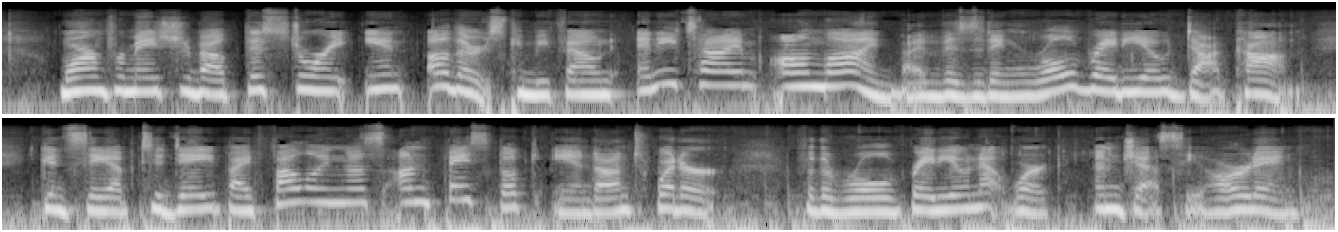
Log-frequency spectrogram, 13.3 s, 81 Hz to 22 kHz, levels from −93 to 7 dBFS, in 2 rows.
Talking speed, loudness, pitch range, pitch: 165 wpm, -13 LUFS, 210-265 Hz, 230 Hz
